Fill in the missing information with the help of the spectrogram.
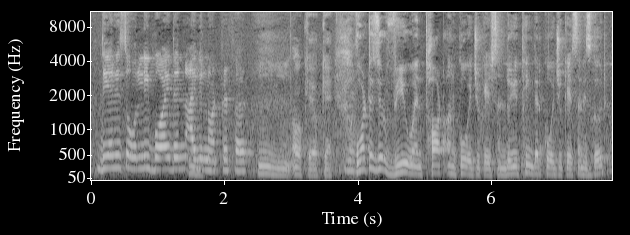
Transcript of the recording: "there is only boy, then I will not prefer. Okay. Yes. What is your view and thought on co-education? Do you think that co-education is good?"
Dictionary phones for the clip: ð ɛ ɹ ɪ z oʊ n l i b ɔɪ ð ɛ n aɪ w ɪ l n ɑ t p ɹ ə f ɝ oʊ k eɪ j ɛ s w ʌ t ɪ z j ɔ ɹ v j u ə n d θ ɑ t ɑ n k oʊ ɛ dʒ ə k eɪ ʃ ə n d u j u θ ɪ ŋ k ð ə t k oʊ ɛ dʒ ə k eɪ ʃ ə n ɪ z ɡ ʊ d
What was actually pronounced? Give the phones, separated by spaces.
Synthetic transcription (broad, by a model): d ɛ ɹ ɪ z oʊ n l i b ɔɪ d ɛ n aɪ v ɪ l n ɑ t p ɹ ə f ɝ oʊ k eɪ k ɛ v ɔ t ɪ z j ɔ ɹ v j u ə n d t ɑ t ɑ n k oʊ ɛ dʒ ə k eɪ ʃ ə n d u j u t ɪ ŋ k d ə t k oʊ ɛ dʒ ə k eɪ ʃ ə n ɪ z ɡ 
